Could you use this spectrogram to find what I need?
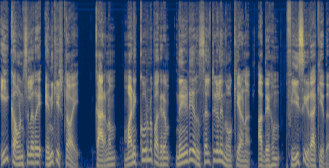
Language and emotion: Malayalam, happy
